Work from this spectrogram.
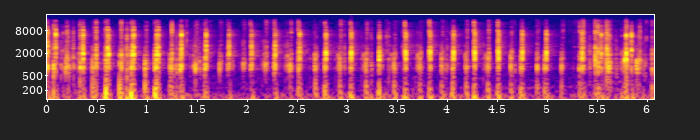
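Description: Fingertips click the buttons and tap the body of a black, hollow plastic PS3 game controller held at different angles close to the mic. Dozens of short, dry plastic clicks and taps come in an irregular, rapid stream, bright and hollow-sounding with most energy around 2.3 kHz and little low end.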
